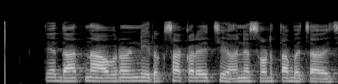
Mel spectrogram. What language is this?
Gujarati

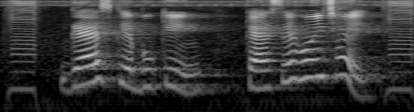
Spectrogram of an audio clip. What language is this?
Magahi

